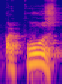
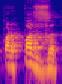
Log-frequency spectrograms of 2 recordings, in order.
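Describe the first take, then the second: First: The second syllable has a full 'oh' vowel. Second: The second syllable has a short, reduced vowel. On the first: The speaker calls it wrong. "परपोज नहीं बोलेंगे" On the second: The speaker calls it right. "यहाँ इसको पर्पज पढ़ेंगे"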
